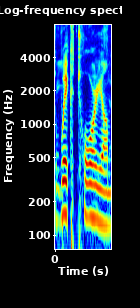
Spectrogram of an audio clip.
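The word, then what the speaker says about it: Victoriam: victoria means and it's victorium because in latin you pronounce it with a w not a v dicks our rallying cry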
